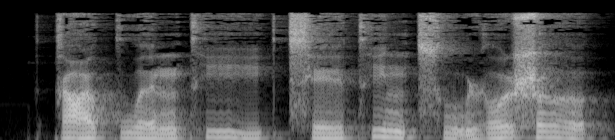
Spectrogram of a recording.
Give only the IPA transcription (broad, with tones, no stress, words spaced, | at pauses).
kɑ˧˥ʊ̯ kwə̰˨˩nt̪ʰi˥˩ | t͡sʰe˧˥ɪ̯t̪ʰi˥˩n t͡sʰṵ˨˩ɻo˥ʊ̯ʂɤ˥˩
